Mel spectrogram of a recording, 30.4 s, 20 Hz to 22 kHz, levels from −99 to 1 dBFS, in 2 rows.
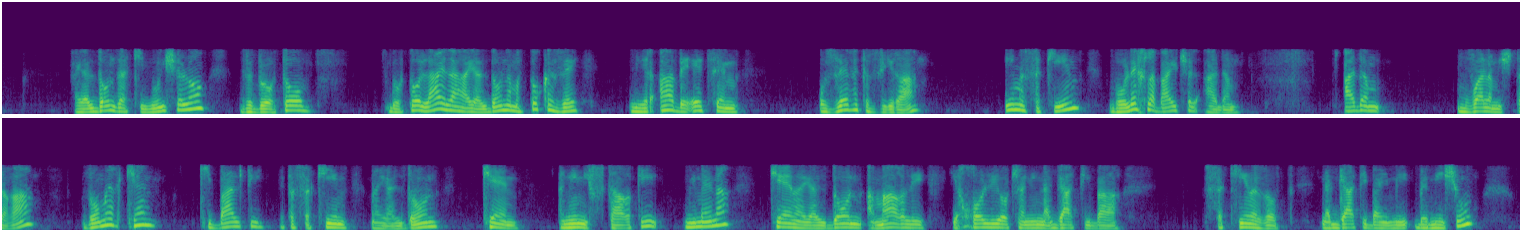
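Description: Throughout, the speech has plainly audible G.729 codec damage, rough and synthetic, consistent with 8 kbit/s coding; a spectrogram shows nothing above 3.8 kHz.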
